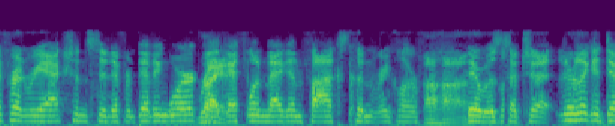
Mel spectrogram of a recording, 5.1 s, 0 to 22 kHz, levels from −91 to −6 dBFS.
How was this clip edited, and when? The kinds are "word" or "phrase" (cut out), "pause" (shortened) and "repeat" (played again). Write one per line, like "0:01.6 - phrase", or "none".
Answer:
0:01.1 - word
0:02.0 - word
0:02.9 - word
0:03.5 - word
0:04.2 - word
